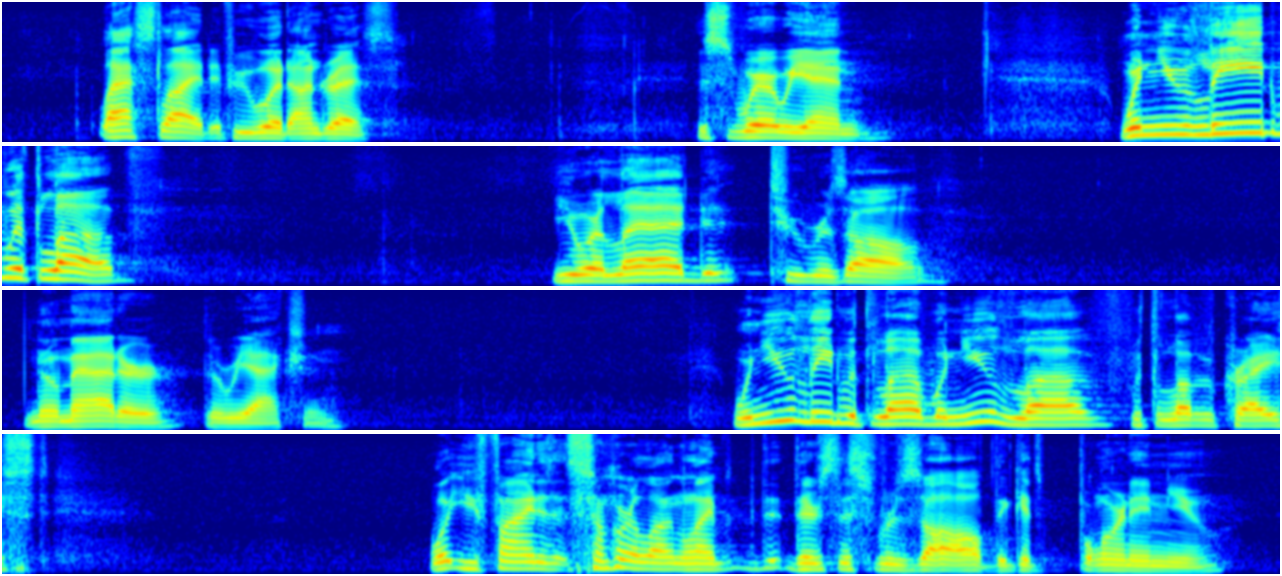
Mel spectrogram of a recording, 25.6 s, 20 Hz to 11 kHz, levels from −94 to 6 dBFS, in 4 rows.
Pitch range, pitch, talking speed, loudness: 125-165 Hz, 140 Hz, 130 wpm, -27 LUFS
